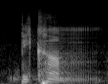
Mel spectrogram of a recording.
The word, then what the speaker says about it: become: Divides la palabra en dos sílabas, en ambos casos, la fuerza de voz va en la segunda sílaba contando de izquierda a derecha, en ambos casos, tienes el mismo sonido en la primera sílaba, en ambos casos, cambia la pronunciación en la segunda sílaba. En el presente, become, con schwa, become, y chiquita y schwa al final, schwa, la que no es ni a, ni e, ni o, become.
